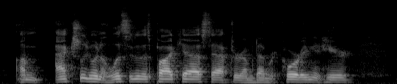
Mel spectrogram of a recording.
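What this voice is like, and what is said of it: Hoarse, strained voice. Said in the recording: “I hope my voice gets better ... see how bad my voice sounds ... thrashed voice”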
